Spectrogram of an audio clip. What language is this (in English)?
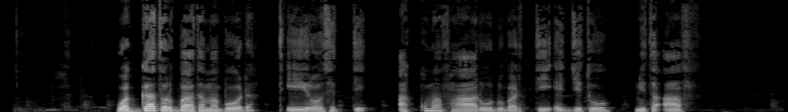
Oromo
